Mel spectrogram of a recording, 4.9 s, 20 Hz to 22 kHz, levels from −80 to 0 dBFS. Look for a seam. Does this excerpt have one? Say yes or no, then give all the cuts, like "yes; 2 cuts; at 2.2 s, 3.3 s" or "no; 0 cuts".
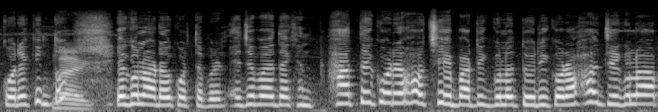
yes; 1 cut; at 2.4 s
